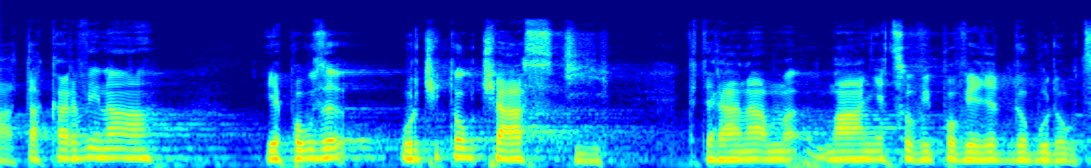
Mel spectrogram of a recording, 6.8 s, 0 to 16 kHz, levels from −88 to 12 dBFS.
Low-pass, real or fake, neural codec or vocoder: 10.8 kHz; real; none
